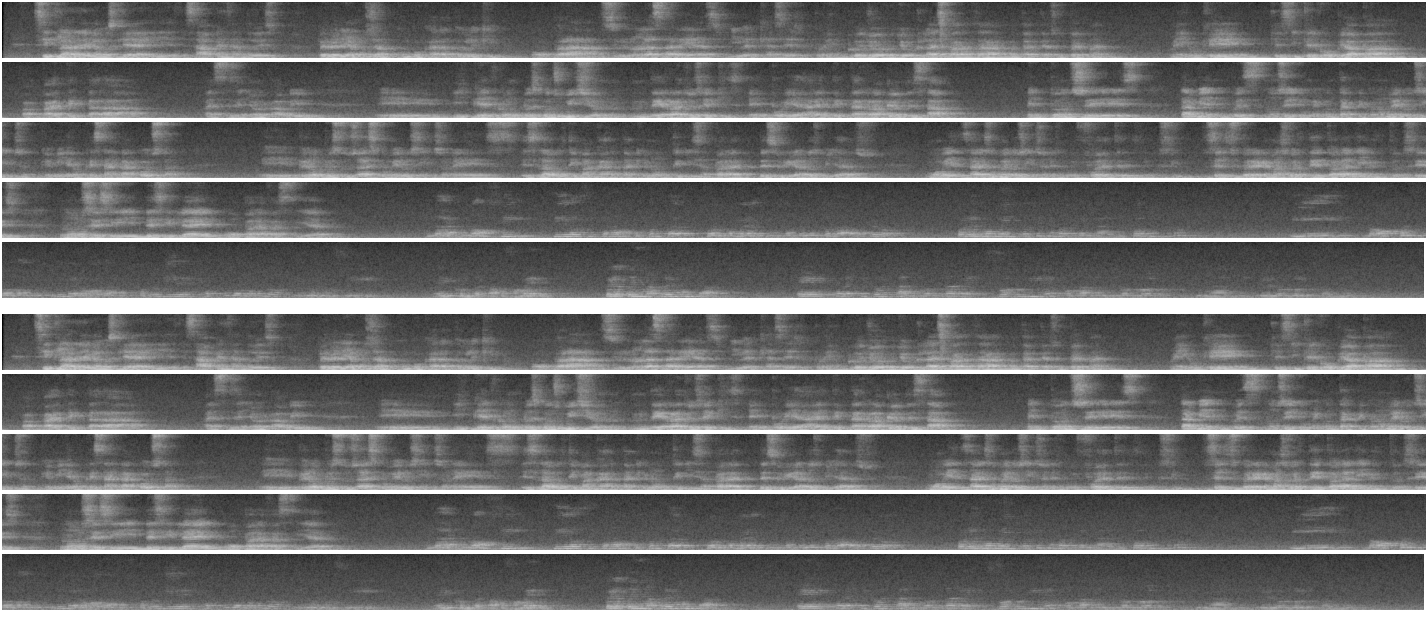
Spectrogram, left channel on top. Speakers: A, on the left (about 50°); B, on the left (about 25°).
A: Sí, claro, digamos que ahí es- estaba pensando eso, pero deberíamos ya convocar a todo el equipo como para distribuirnos las tareas y ver qué hacer. Por ejemplo, yo, yo la vez pasada contacté a Superman Me dijo que, que sí, que él copiaba para pa, pa- pa detectar a, a este señor, a Uribe, eh, y que él con, pues, con su visión de rayos X eh, podía detectar rápido dónde estaba. Entonces, también, pues, no sé, yo me contacté con Homerón Simpson, que me dijeron que está en la costa. Eh, pero pues tú sabes que Homero Simpson es, es la última carta que uno utiliza para destruir a los villanos. Como bien sabes, Homero Simpson es muy fuerte, es, es el, es el superhéroe más fuerte de toda la liga, entonces no sé si decirle a él como para fastidiarlo.
B: Claro, no, sí, sí o sí tenemos que contar con Homero Simpson de nuestro lado, pero por el momento que se mantenga de incógnito Y no, pues nosotros primero vayamos por Uribe, capturémoslo y luego sí eh, contactamos a Mero. Pero tengo una pregunta. Eh, ¿Galáctico está en contra de solo Uribe o también de los rolos? Porque me has dicho que de los rolos también.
